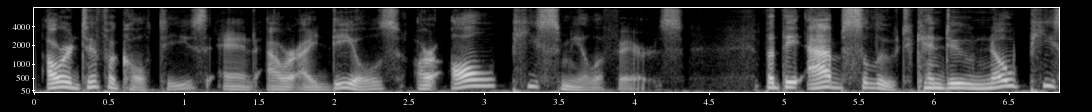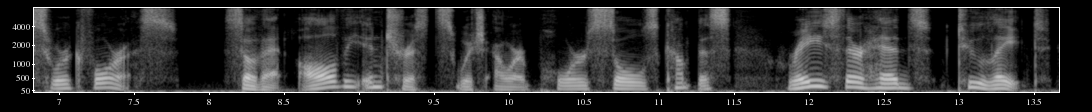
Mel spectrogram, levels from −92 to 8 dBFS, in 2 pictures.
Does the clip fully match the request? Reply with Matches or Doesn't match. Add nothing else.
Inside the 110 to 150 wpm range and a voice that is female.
Doesn't match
